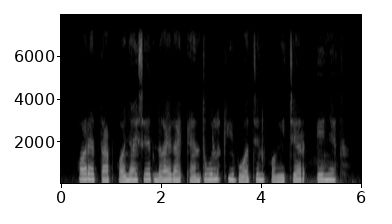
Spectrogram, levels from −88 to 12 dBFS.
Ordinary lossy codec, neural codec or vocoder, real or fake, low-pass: none; none; real; 7.2 kHz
